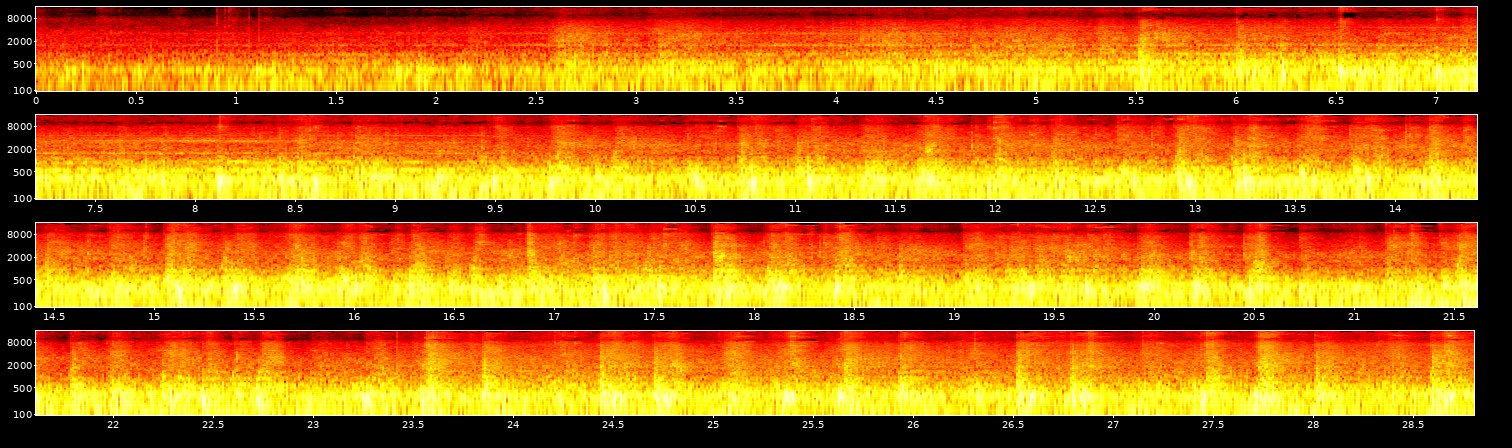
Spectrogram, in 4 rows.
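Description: Freight train led by a TCDD E68000-class electric locomotive coming off a steel truss bridge and passing close by: the rumble grows over the first several seconds, then the wagons roll past with a steady clickety-clack of wheels over the rail joints.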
